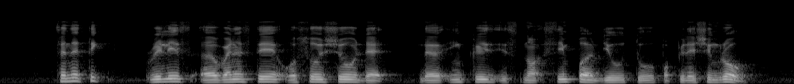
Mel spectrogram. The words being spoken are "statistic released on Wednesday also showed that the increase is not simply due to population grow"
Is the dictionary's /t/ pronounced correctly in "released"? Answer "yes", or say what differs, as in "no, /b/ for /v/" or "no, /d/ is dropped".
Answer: no, /t/ is dropped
